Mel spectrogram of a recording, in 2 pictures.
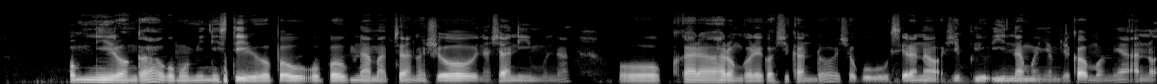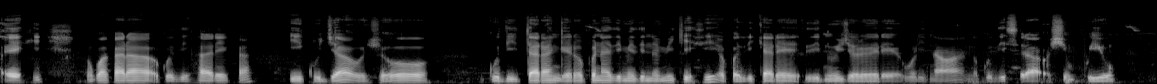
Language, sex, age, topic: Oshiwambo, male, 18-24, agriculture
